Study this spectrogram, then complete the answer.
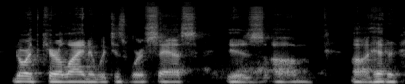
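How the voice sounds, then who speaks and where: This man speaks with an American accent. His tone is bright and sharp. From US Midwest, Chicago. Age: 70s. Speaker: performance management expert. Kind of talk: webinar interview.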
